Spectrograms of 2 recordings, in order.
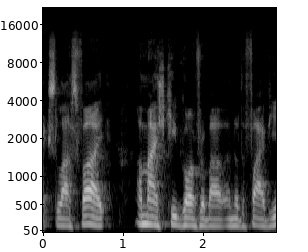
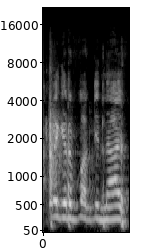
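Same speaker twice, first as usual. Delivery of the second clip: laughing imitation; 10 semitones higher, 6 dB louder, faster than usual.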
